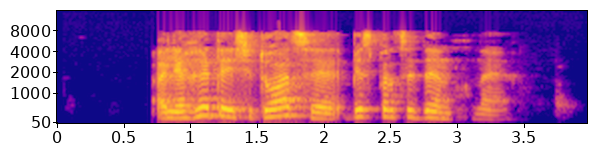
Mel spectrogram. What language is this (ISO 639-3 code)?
bel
